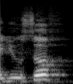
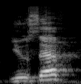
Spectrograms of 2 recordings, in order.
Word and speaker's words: Yusuf: correcting the average language yusuf is similar you can say yusuf yusef yusif or yusuf all correct in the in the arabic language but we will hopefully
